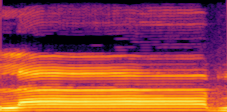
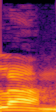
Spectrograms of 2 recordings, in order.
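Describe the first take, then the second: First: লাম held very long, loud and level; drawn three counts. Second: Said in the usual way. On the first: Shown as a demonstration. Teacher models a letter for learners, drawn very long. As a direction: stretch the vowel of লাম on one note. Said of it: "এবং তিন আলিফ টানবো". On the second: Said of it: "এ হরফটার নাম হচ্ছে".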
